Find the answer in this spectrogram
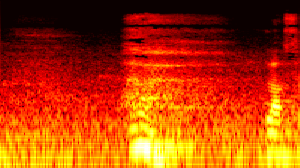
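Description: A man takes one short, audible breath about a second in, then starts to speak.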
